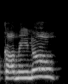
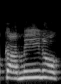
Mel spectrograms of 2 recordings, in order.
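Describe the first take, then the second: First: Caminó with the final NÓ stressed and rising; caminó, stress on the last syllable. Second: Camino said with the stress on the middle syllable, ca-MI-no. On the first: Preacher contrasting caminó with camino, stress on the last syllable. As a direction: land hard on the end of caminó. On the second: Preacher contrasting camino with caminó, stress on the middle syllable. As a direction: stress the second syllable of camino, not the last. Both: Shown as a demonstration. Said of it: "No es lo mismo camino, caminó".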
